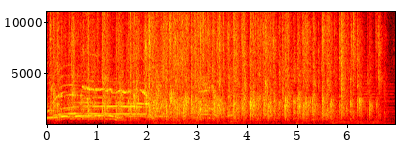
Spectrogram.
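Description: An audience breaks into loud, sustained applause, dense clapping mixed with a few cheers and whoops at the start, then gradually thinning out toward the end.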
